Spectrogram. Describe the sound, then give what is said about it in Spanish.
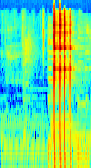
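Glasses clink together in a toast, a quick run of four bright, ringing taps close to the microphone, with a faint low hum of room noise around them. “Salud. Salud. Así, mira, acércalo al micro.”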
